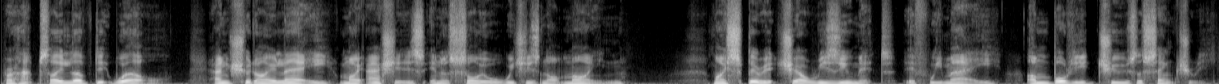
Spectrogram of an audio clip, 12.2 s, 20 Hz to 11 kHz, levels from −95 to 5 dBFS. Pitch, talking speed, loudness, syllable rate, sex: 120 Hz, 145 wpm, -18 LUFS, 3.9 syllables/s, male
